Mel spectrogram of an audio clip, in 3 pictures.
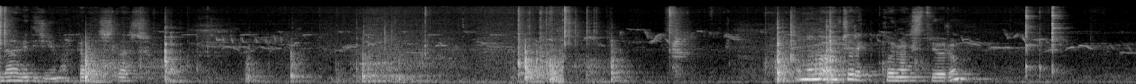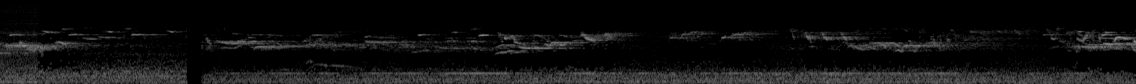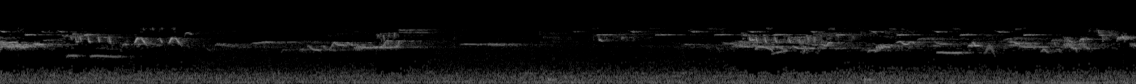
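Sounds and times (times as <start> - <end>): small birds twittering: 0.0 - 34.0.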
